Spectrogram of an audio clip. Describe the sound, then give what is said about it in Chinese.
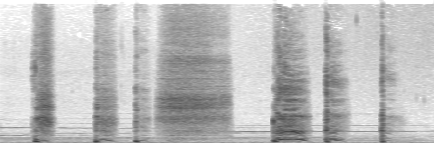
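Soft coughing from a man wounded in the chest by an arrow as he stands in a cold wind: several short, low, throaty coughs in an uneven rhythm, with a breathy rush between them, no talk. “大风起，刺骨的凉意渗来，韩烨低低咳嗽两声，胸口的箭伤疼得沁入骨子里。”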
